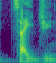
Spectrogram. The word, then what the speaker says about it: Cai Jun: d'ailleurs je corrige, c'est Cai Jun, ça se dit. Cai Jun, voilà. Encore une fois, comment on prononce ? Cai Jun. Cai Jun. Cai Jun. Le C se prononce comme un TS.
